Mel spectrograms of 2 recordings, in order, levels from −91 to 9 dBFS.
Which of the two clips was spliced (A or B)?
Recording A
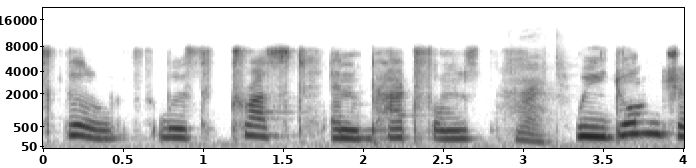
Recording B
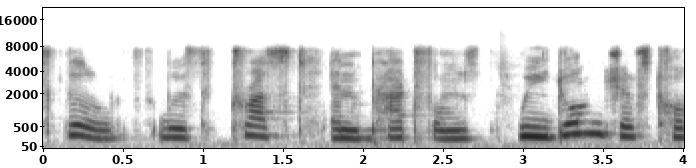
B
